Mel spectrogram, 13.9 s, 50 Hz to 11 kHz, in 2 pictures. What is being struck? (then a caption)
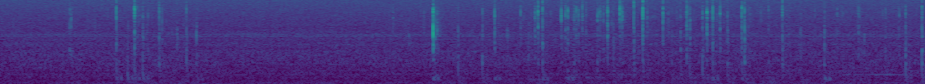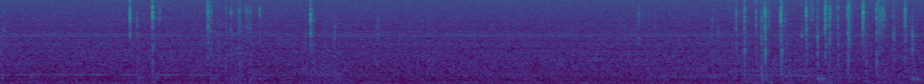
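Laptop keyboard with plastic keys. Fingertips with short green nails tap the low-profile plastic keys of a 13-inch aluminum MacBook Pro. The result is soft, quick clicks in irregular bursts of typing, with a louder clack near the start and a denser flurry at the end, over faint background noise.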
